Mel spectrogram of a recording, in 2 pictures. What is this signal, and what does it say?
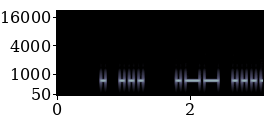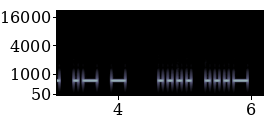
Morse code, heard as a keyed tone, about 17 wpm, 700 Hz. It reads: ES WHAT HV
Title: Sentences from Top 500 Words and Abbreviations 17wpm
